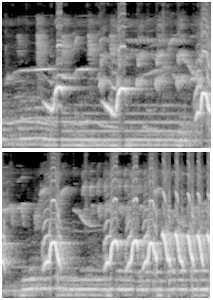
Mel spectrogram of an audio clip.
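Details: White-rumped shama song used to lure other shamas into song: rich, fairly low whistled notes that swoop up and down, spaced out, then a fast run of repeated whistles at the end, with a steady low hum.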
